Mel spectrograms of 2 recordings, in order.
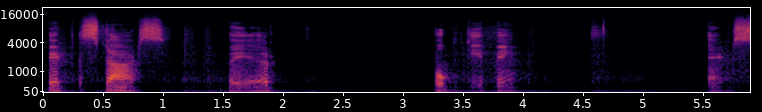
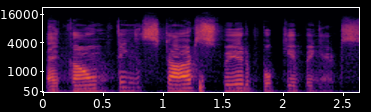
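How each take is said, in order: First: Word by word, long pauses between; dictation. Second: Said in the usual way. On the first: Shown as a demonstration. Teacher repeats the definition for students to write, dictation. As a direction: dictate it slowly in separate pieces for note-takers. Repeats the sentence for note-taking.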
